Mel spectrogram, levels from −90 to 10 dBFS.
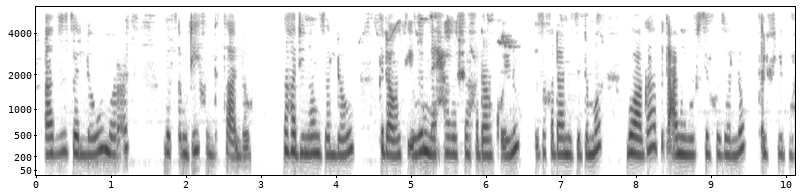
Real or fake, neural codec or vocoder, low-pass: real; none; 5.4 kHz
